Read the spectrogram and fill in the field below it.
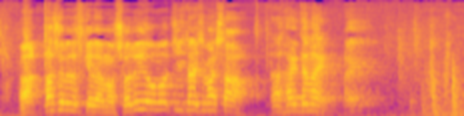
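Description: A middle-aged man shouts a reply with animation.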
